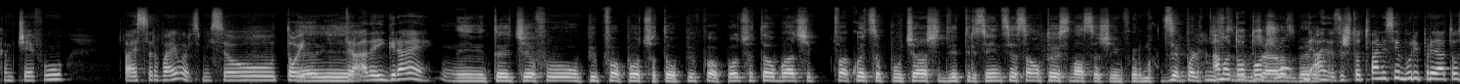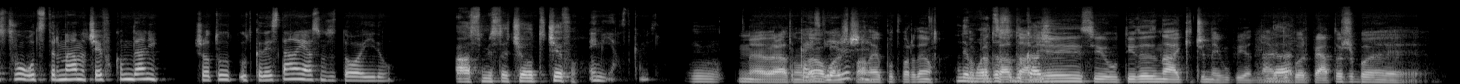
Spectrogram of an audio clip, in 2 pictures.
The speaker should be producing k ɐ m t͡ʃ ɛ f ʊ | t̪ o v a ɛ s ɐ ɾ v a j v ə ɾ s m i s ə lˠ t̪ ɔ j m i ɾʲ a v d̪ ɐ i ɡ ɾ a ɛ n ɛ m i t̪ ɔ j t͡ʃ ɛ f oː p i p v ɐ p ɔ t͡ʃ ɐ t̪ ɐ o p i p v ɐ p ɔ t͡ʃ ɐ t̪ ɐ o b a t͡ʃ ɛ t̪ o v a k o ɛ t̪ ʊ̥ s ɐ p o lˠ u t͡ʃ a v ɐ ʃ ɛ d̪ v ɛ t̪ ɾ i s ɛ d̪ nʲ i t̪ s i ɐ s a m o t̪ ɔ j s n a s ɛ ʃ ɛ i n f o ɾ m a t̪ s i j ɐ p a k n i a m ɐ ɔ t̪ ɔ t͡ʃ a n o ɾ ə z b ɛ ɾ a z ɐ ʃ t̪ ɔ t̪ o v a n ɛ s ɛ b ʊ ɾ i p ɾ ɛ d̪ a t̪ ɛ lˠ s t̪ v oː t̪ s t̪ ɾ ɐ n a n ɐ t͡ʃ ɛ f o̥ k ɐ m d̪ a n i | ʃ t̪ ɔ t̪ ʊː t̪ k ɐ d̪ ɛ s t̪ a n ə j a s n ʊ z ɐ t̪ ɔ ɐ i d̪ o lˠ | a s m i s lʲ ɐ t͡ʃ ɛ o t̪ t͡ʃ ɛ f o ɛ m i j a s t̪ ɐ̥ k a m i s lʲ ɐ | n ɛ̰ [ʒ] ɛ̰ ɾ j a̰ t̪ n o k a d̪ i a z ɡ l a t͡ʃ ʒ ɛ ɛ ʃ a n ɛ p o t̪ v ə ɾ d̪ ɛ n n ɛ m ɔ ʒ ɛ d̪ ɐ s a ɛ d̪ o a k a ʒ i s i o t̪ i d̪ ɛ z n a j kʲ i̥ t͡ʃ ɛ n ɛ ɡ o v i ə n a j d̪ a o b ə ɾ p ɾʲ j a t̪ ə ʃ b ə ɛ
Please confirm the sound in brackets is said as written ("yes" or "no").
no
